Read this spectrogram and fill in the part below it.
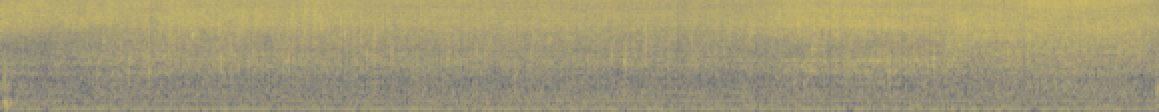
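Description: A New York strip steak seared on its edge in a hot pan, giving a loud, dense, continuous sizzle that holds steady and swells slightly toward the end, with no voices.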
